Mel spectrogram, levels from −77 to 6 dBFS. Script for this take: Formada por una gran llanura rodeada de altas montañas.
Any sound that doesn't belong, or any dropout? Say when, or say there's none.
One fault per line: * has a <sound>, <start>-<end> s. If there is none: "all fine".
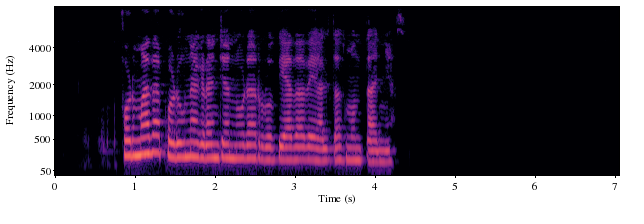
all fine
